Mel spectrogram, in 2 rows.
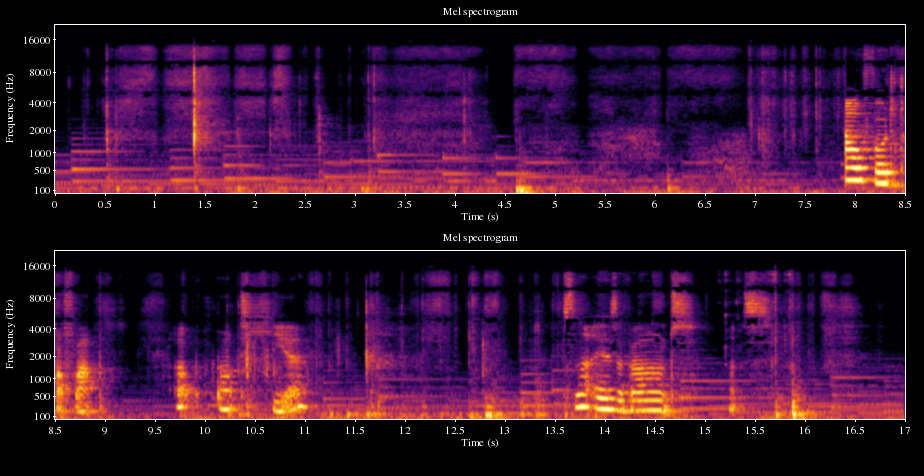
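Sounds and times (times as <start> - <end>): soft background music: 0.0 - 17.0
paper being folded: 0.3 - 7.9.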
